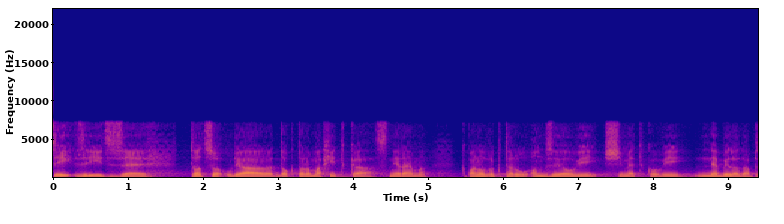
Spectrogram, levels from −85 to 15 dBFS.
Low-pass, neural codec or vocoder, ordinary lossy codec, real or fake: 7.2 kHz; codec, 16 kHz, 0.4 kbps, LongCat-Audio-Codec; AAC, 64 kbps; fake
